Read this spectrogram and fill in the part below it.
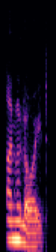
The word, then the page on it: unalloyed: Indian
